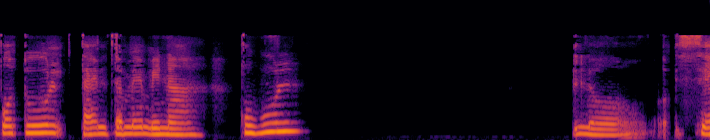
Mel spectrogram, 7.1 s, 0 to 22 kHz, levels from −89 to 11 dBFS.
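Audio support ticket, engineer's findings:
Dull, swirly speech throughout, nothing above 7.9 kHz; spectrogram shows a hard shelf there. Likely AAC compression, its low-bitrate quantisation dropping bands.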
